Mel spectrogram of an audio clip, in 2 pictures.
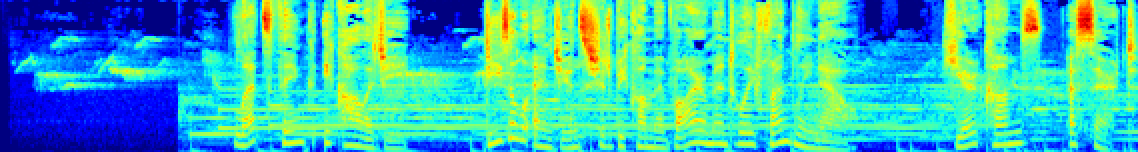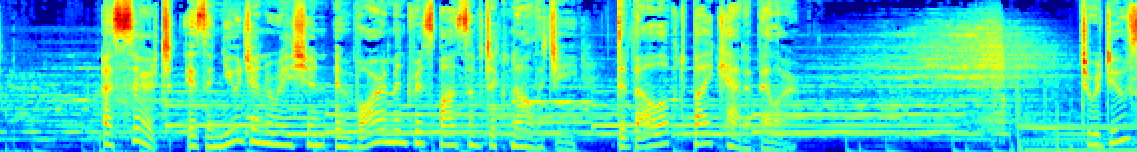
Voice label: english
